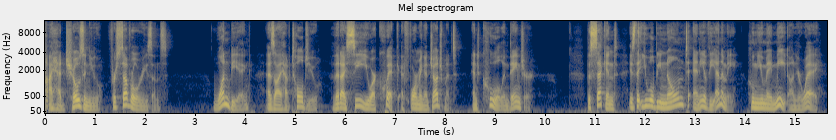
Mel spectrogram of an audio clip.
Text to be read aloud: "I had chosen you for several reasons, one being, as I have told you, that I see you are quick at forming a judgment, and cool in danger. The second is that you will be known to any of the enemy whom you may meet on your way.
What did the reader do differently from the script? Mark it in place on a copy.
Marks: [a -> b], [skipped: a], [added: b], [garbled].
"I had chosen you for several reasons, one being, as I have told you, that I see you are quick at forming a judgment, and cool in danger. The second is that you will be known to any of the enemy whom you may meet on your way.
